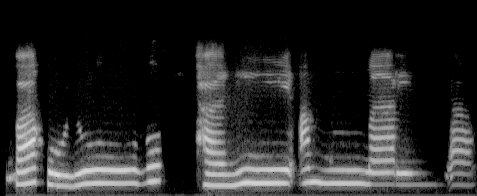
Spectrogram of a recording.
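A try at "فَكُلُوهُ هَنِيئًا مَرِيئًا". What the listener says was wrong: Rinya panjang. 5 harokat. Bukan an. Namanya made iwat. Mad iwat setiap kata tanwin di akhir kalimat atau dibaca wakof maka dibaca panjang.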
